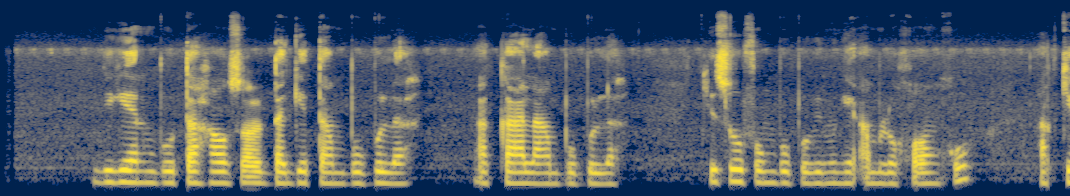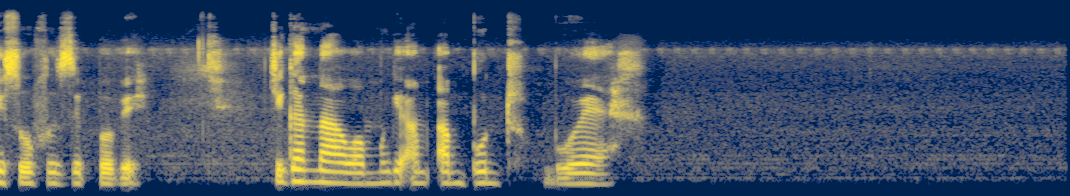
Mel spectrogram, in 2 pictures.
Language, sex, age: Wolof, female, 18-24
